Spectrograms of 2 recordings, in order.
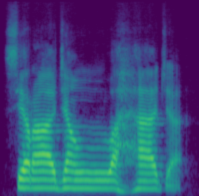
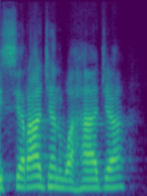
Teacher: There's an idgham there because the huruf al-idgham yarmalun, the waw there is there, you get the tanween, so it should go assimilate.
